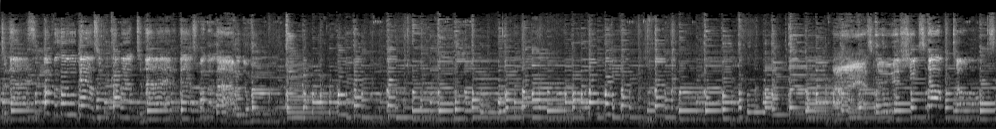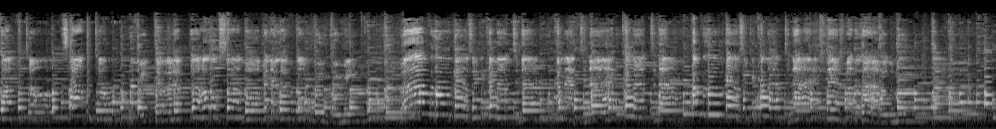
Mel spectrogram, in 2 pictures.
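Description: Banjo played solo: an instrumental tune of quickly picked notes.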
